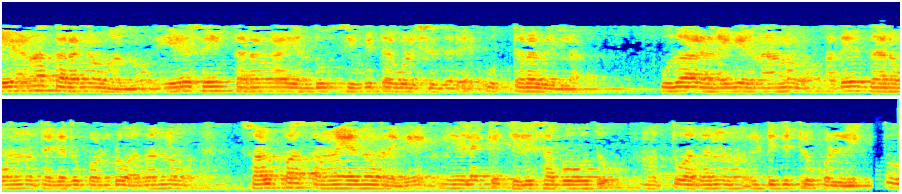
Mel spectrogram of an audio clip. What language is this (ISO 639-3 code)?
kan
